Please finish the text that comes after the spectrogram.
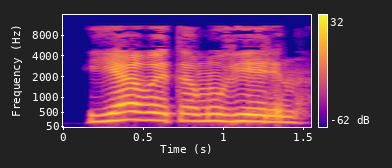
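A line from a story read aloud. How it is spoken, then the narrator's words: Sighing man. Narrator (Russian): вздохнул Савелий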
